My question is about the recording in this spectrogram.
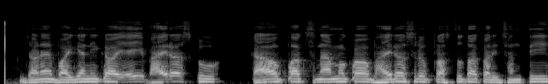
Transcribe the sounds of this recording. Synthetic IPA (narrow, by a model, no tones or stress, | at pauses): d͡ʒɔɽ̃ebɔjɡjanikɔeɦibʱajɾɔsku | kawpɔksʰnamɔkɔbʱajɾɔsɾupɾɔst̪ut̪ɔkɔɾit͡ʃʰʌnt̪i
